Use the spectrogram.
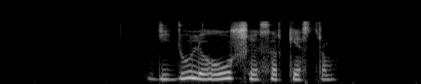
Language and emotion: Russian, neutral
